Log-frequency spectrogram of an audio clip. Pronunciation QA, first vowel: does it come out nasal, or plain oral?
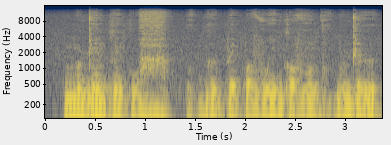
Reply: nasal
